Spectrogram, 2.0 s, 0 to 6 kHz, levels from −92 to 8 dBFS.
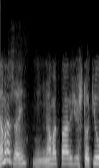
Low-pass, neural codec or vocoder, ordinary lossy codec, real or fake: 5.4 kHz; codec, 16 kHz, 2 kbps, X-Codec, WavLM features, trained on Multilingual LibriSpeech; AAC, 32 kbps; fake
